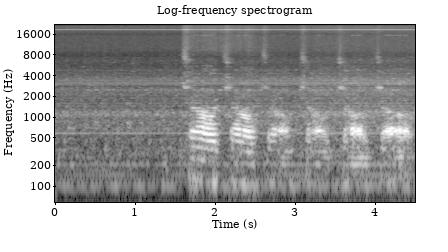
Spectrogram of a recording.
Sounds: Laughter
